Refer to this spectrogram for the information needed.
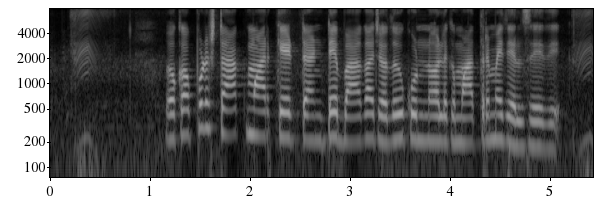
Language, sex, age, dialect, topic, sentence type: Telugu, female, 18-24, Central/Coastal, banking, statement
